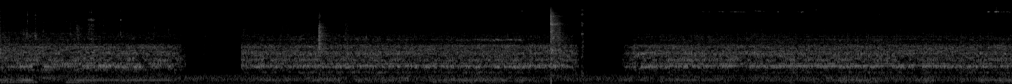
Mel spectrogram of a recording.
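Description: Mini milling machine running, its spindle drilling and boring a hole in an aluminium block: a steady motor whine with cutting noise, broken off briefly twice, at about two and six seconds in.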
